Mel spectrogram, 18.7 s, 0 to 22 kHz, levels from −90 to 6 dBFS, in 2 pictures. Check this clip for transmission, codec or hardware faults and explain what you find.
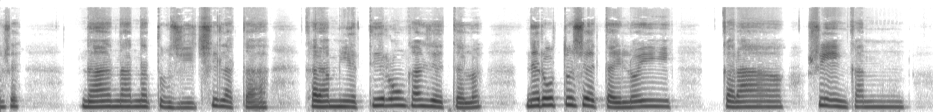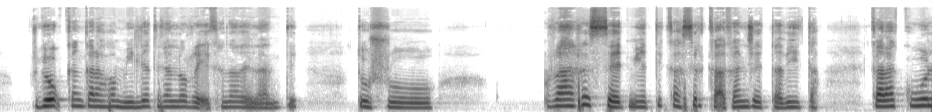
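Packet loss was concealed by error correction at three points. At 3.37 to 3.51 s, 5.81 to 5.91 s and 8.73 to 8.99 s, there is a lost packet rebuilt from error correction. Packets went missing, and the decoder replayed the low-bitrate backup copies carried in the packets that followed. There is no gap, but the speech briefly turns rougher and noisier over roughly 80, 60 and 140 ms of rebuilt audio, which points to several separate lost packets.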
